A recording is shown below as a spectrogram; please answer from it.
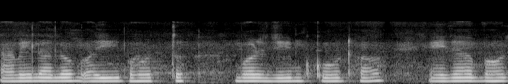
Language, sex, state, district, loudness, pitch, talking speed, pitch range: Bhojpuri, male, Uttar Pradesh, Ghazipur, -16 LUFS, 155 Hz, 140 wpm, 150-160 Hz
